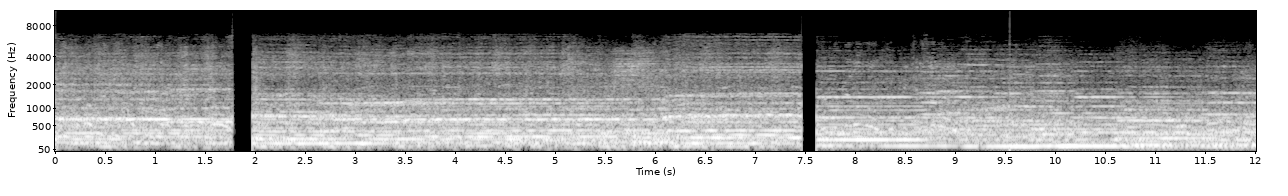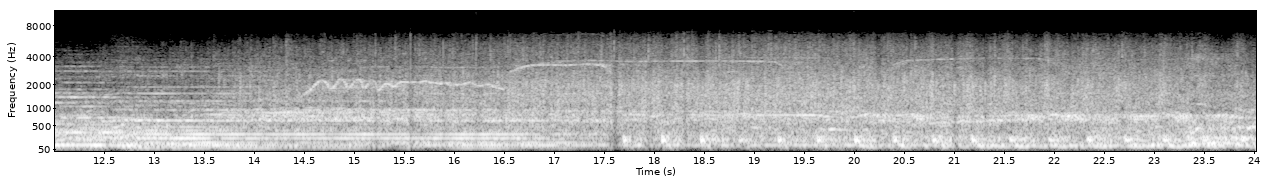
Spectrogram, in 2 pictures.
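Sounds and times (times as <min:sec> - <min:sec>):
anthem over arena loudspeakers: 0:00.0 - 0:24.0
crowd cheering and clapping: 0:13.2 - 0:24.0
crowd whistling: 0:13.5 - 0:24.0.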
